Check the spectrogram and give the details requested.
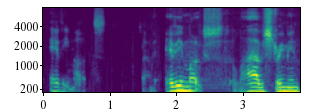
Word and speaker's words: Evmux: some videos earlier, learning about stuff, and it's actually called Evimux. Is how you say it. It's EVMUX. Evimux.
